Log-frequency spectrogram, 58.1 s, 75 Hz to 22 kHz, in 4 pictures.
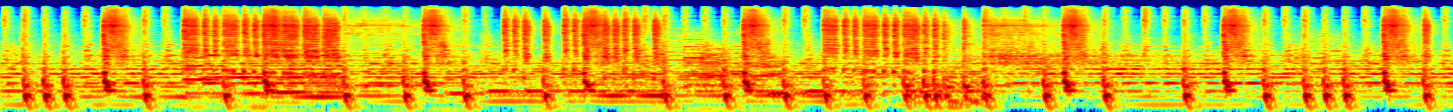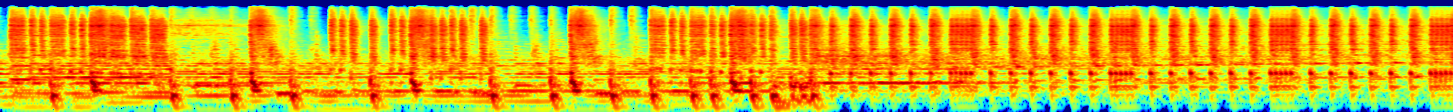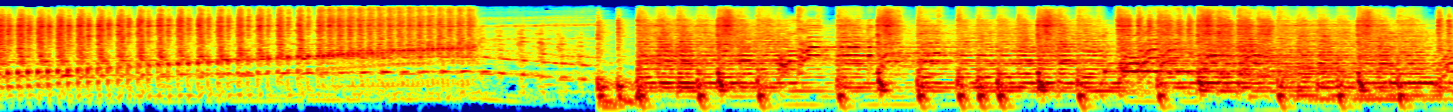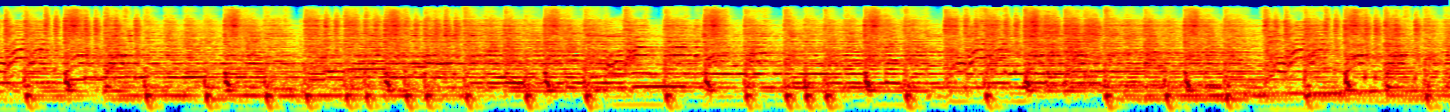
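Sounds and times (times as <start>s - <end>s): electronic bass music with drums: 0.0s - 34.0s, 35.0s - 58.0s.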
